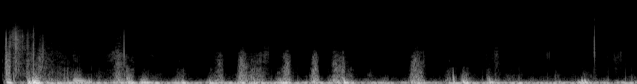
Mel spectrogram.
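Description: Phone microphone handling noise as the phone is held and moved about: a continuous low rumble with irregular bumps and rubbing.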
